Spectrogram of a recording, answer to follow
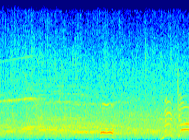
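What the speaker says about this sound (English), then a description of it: "When the action goes to our left, those Saints fans are erupting, aren't they?" St Helens Saints fans cheering and applauding at a rugby league match against Leeds, a distant, broad crowd roar with a television commentator talking over it.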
